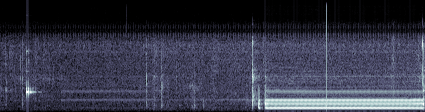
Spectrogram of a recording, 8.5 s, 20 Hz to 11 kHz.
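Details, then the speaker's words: Sony SPP-ER101 cordless phone after repair of the handset charging circuit on the main PC board, line out via switch box. A few clicks, then a steady, even dial tone: normal. "Go ahead and give you some dial tone."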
